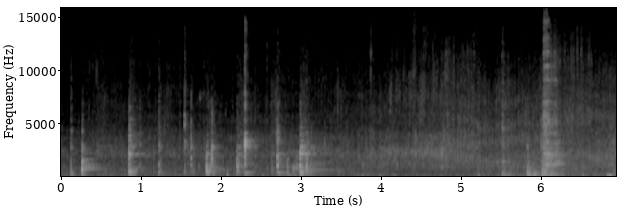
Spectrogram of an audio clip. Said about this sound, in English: now I'm going to go ahead and add the dandelions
